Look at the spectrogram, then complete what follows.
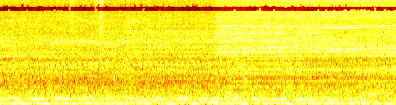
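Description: A small motor running with a steady hum under a hiss; the hiss gets brighter and a little louder about four seconds in.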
